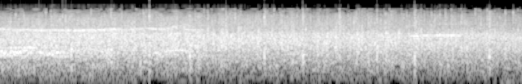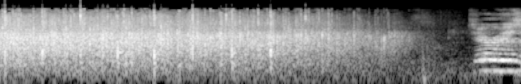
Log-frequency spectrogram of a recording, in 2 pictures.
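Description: Audience applauding loudly, a long round of clapping that dies away near the end.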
